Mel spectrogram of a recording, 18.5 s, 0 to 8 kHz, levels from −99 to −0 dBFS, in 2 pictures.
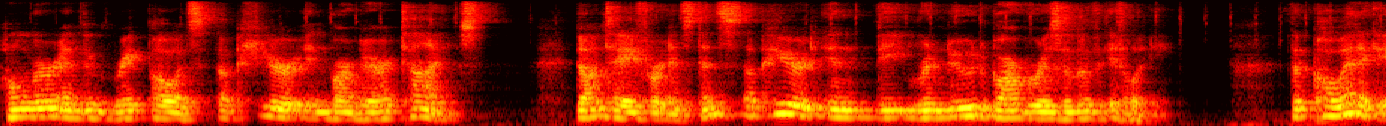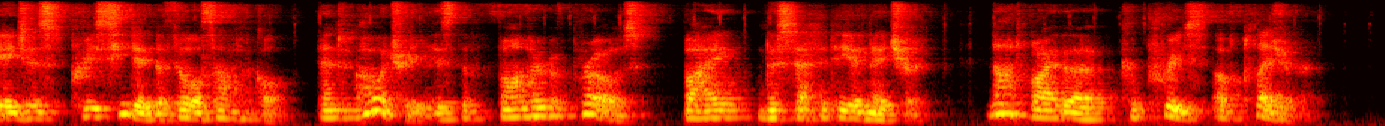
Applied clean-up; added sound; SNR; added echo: neural mask model DeepFilterNet 3.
